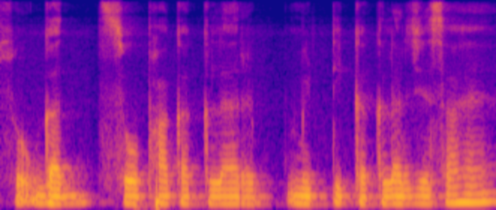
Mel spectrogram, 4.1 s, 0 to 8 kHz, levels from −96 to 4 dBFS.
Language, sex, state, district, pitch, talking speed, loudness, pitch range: Hindi, male, Jharkhand, Deoghar, 105 Hz, 145 wpm, -20 LUFS, 100-110 Hz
